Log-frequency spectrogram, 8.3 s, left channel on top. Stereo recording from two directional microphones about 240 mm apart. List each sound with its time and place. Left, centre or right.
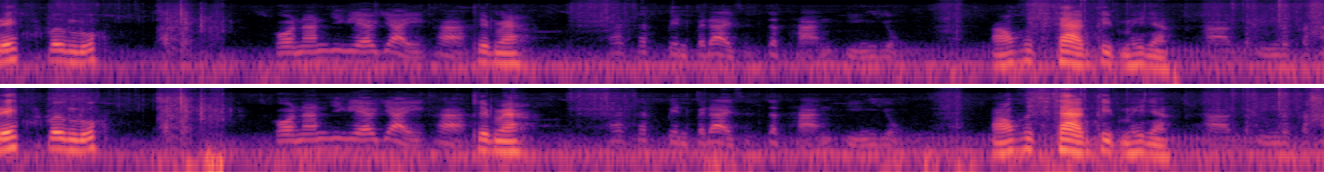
0.0 s speech: centre
1.0 s a sound: centre
1.7 s speech: centre
3.0 s speech: centre
3.8 s speech: centre
6.1 s speech: right; by 8.2 s centre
